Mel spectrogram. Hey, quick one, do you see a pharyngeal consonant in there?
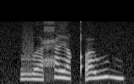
yes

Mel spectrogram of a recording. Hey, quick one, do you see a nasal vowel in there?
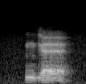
no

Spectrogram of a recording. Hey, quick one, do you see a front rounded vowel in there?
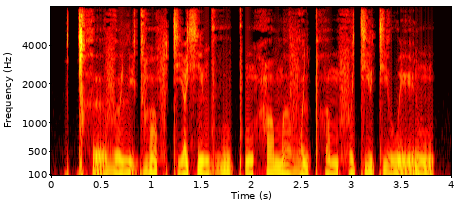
no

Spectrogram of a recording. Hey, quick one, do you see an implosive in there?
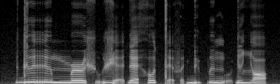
yes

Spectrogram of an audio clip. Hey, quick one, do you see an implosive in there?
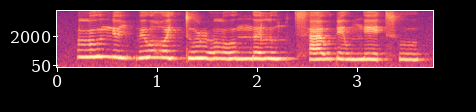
yes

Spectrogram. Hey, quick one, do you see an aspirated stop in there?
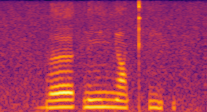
yes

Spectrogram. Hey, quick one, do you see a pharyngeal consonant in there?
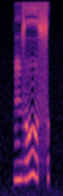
no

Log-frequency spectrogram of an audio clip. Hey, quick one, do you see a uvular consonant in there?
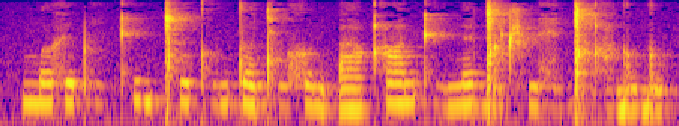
yes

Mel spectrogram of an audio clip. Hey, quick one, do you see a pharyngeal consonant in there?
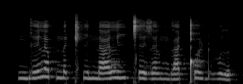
no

